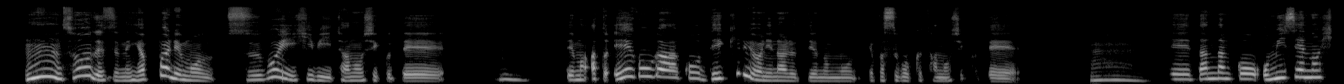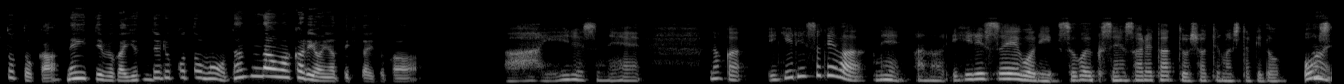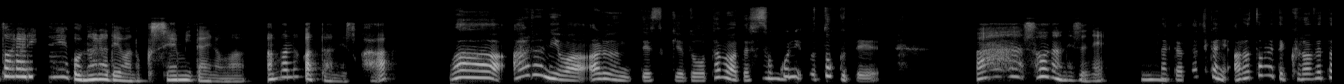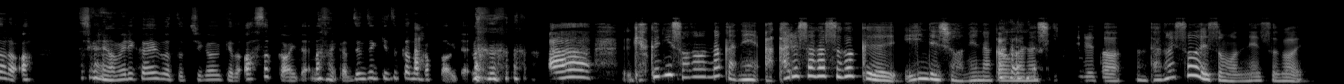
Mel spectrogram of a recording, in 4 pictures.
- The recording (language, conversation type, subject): Japanese, podcast, 人生で一番の挑戦は何でしたか？
- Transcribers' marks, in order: "英語" said as "ねえご"; laugh; laugh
